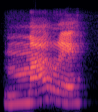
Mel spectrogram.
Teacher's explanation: nós temos aqui o ré que é a sílaba tônica da palavra que é aqui né que apresenta aqui o assento gráfico agudo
